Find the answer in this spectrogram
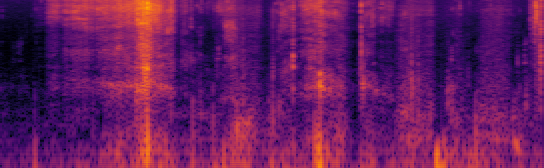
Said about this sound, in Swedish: Vissa har ju väldigt stora, alltså starkt obehag också av att, att lyssna på när någon annan tuggar.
